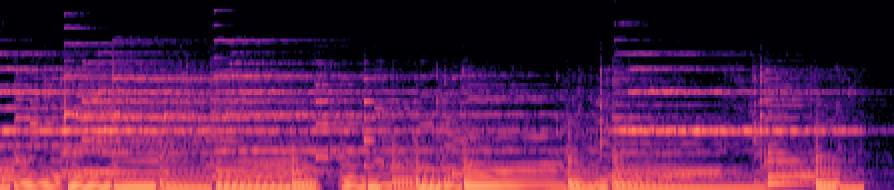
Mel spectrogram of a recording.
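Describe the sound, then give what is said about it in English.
An isolated guitar stem from a sample pack plays a steady sequence of bright, sustained chords and picked notes, washed in echo and chorus-like effects, with no voices and a loud, even level throughout. “Or maybe guitar instead of keys.”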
